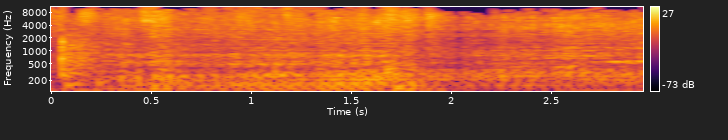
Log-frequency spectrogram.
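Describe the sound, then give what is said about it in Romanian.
A car engine runs as the vehicle pulls away, a steady, dense low rumble with a hint of revving that holds at an even loudness throughout, with no voices over it. “Auzi? Pleacă automobilul.”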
